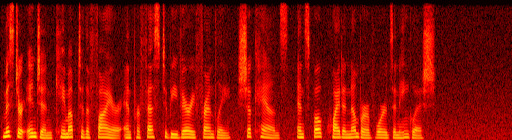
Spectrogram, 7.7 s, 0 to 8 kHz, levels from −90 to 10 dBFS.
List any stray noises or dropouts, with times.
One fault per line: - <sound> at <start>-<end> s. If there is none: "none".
none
